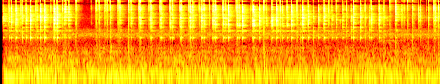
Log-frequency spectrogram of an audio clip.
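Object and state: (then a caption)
Glass water bottle. A clear, hollow square glass bottle, partly filled with water and held in the hands, is fast-tapped with long acrylic nails. Dozens of quick, bright, high-pitched clicks with a faint glassy ring follow each other steadily, with a brief lull near the one-second mark.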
